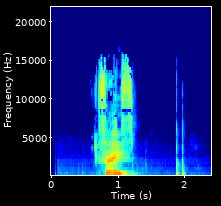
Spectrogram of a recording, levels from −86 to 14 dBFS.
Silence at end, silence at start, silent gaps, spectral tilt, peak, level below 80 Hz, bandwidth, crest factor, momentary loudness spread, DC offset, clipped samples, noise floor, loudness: 0.4 s; 0.65 s; none; -3 dB/octave; 0 dBFS; -66 dBFS; 16 kHz; 20 dB; 26 LU; under 0.1%; under 0.1%; -59 dBFS; -15 LUFS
